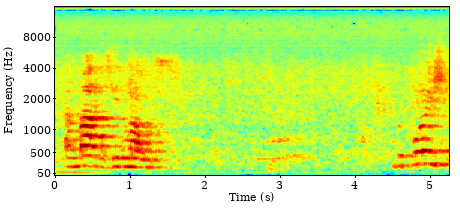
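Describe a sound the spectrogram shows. An elderly man reads aloud slowly and solemnly in a room with a slight echo.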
